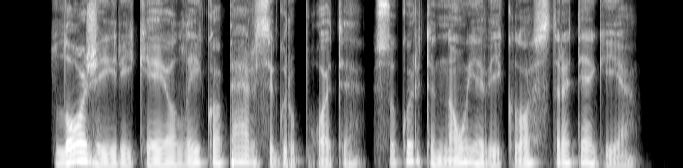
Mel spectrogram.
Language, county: Lithuanian, Šiauliai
